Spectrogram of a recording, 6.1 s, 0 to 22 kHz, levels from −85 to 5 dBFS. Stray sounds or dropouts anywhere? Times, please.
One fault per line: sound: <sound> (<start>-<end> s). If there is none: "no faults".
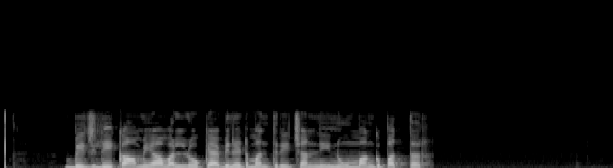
no faults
